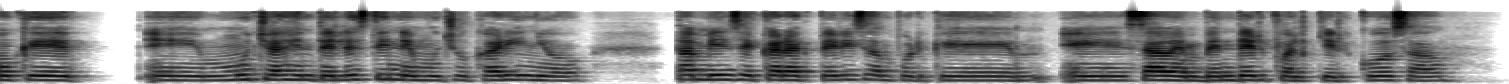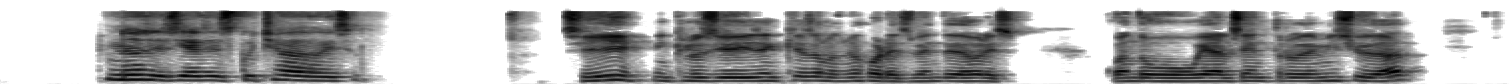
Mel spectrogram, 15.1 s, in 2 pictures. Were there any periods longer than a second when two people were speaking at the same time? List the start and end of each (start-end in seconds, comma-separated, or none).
none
